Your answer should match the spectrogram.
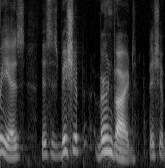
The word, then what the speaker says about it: Bernward: is this is Bishop bernward Bishop Bernard you say the W like a v in the Volkswagen so Bishop Bernard he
